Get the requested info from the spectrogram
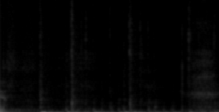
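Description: Faint typing on a computer keyboard: a run of irregular key clicks as a short sentence is typed.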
